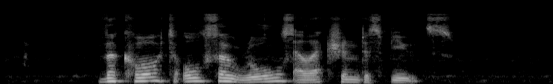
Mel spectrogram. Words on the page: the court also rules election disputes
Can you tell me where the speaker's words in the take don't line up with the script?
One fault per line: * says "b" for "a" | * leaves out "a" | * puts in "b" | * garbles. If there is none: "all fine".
all fine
